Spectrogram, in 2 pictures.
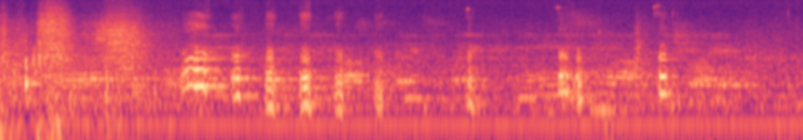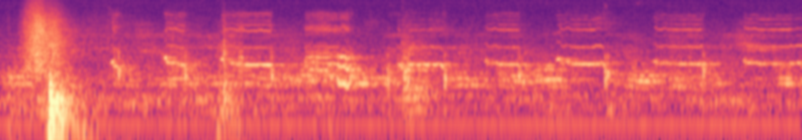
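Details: Siberian Husky puppies at a Moscow-area kennel whimper and yip in short, high, wavering cries, with a steady low hum behind.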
